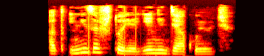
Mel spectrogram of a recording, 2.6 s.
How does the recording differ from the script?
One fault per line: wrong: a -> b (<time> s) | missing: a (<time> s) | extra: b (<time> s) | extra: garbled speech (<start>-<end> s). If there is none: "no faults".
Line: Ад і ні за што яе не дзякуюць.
no faults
